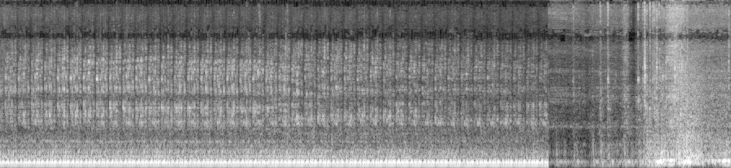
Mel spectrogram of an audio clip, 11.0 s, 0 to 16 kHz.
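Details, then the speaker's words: 1985 Chevy C20 V8 that sat over 10 years, first running and slightly warm: low, choppy idle with an uneven stumbling beat, then a clean quick rev. Possible lifter noise and fuel leaks noted; the cause of the rough idle is not yet found. "Sounds good when you rev it up, but it's idling real low and it's real choppy, so we'll have to see what's going on with that."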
